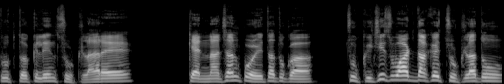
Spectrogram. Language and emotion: Goan Konkani, angry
